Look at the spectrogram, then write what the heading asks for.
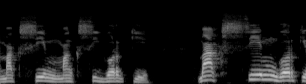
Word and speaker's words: Maxim Gorky: laut komunis yang bernama Maxim Gorky. Gimana sih ini bacanya? Mungkin KM Maxim Gorky ya. Maxim Gorky bukan Maksiat ya, Maxim Gorky.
